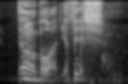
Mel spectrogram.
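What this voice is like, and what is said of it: Character voice with a thick accent. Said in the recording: “Your accent is just a little...”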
